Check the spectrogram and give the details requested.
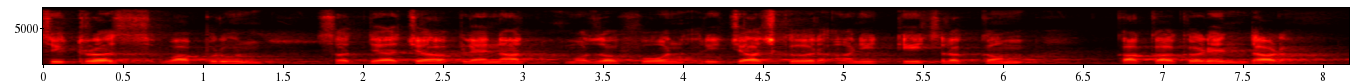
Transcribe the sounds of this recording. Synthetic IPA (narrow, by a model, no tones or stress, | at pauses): siʈɾəsʋapɾuːn | səd̪ʱjat͡ɕjaplɛnat̪̚mɔd͡zɔfonɾit͡ɕaɾd͡zkəɾaɽ̃it̪iːt͡sɾəkəm | kakakəɽend̪ʱaɽ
